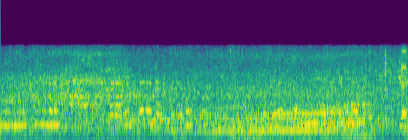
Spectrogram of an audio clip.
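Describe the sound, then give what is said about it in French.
Muffled, low-fidelity police wiretap recording from inside a moving car of BAC police officers: a steady engine and road drone fills the whole stretch, with faint indistinct voices buried underneath. “Et c'est ça qui est fort, c'est qu'on a l'impression d'être avec eux en voiture.”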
